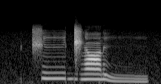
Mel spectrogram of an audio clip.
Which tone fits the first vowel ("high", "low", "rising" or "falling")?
high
